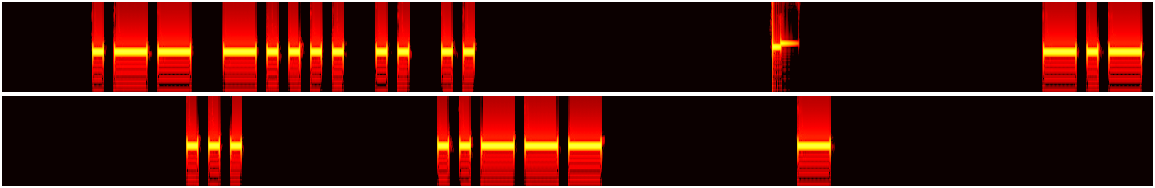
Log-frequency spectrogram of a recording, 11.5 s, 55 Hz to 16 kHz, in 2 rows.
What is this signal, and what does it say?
Morse code, heard as a keyed tone, about 22 wpm, spaced as for 11 wpm, 700 Hz. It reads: W6II KS2T
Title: USA Call Signs - 6x Character Spacing - 22wpm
